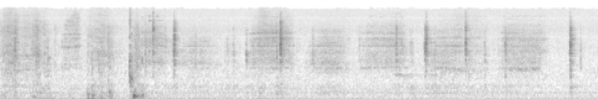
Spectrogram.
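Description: Faint, scattered light clicks and taps of hands working the spindle nut and buffing wheel of a bench polisher, with a couple of slightly louder knocks about a second in.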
